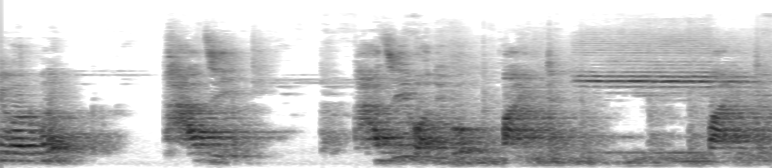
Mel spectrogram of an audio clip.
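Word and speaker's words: 바지: जस्तै ब शब्दको सुरुमा आउदा फ उच्चारण जस्तै फाजीत यो के त बाजी बाजी अब यहाँ के भजी यो बाजी भन्ने उच्चारण नगरेर यसलाई चा चै के गर्नु पर्यो फाजी है फाजी भनेको पाइन्ट फाजी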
